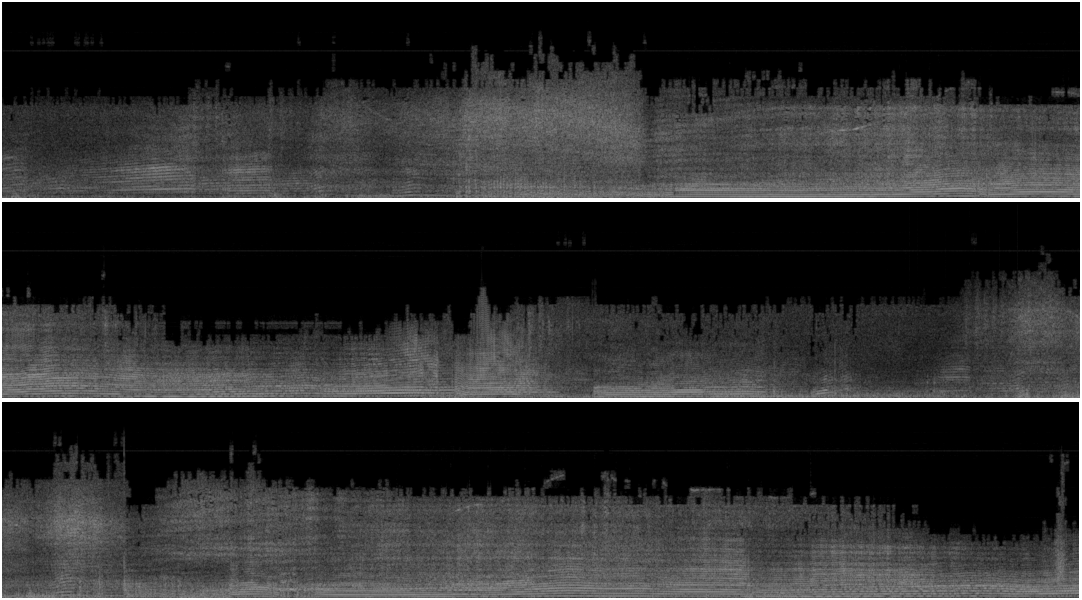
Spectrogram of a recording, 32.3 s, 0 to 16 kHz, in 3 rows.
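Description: Audi Sport Quattro E2's turbocharged five-cylinder engine running hard as the car is driven around the track, its note rising and falling with the throttle. The note drops away briefly three times in the second half.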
